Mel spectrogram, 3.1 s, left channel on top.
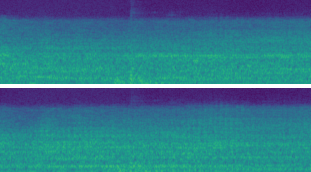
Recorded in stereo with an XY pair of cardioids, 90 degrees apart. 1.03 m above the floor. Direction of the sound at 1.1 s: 65° left.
